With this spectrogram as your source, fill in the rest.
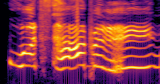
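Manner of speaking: high, loud, slow wail; mother wailing in panic for her child; frightened wail. Acted. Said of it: "wailed Missus Seven Eight Six X".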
